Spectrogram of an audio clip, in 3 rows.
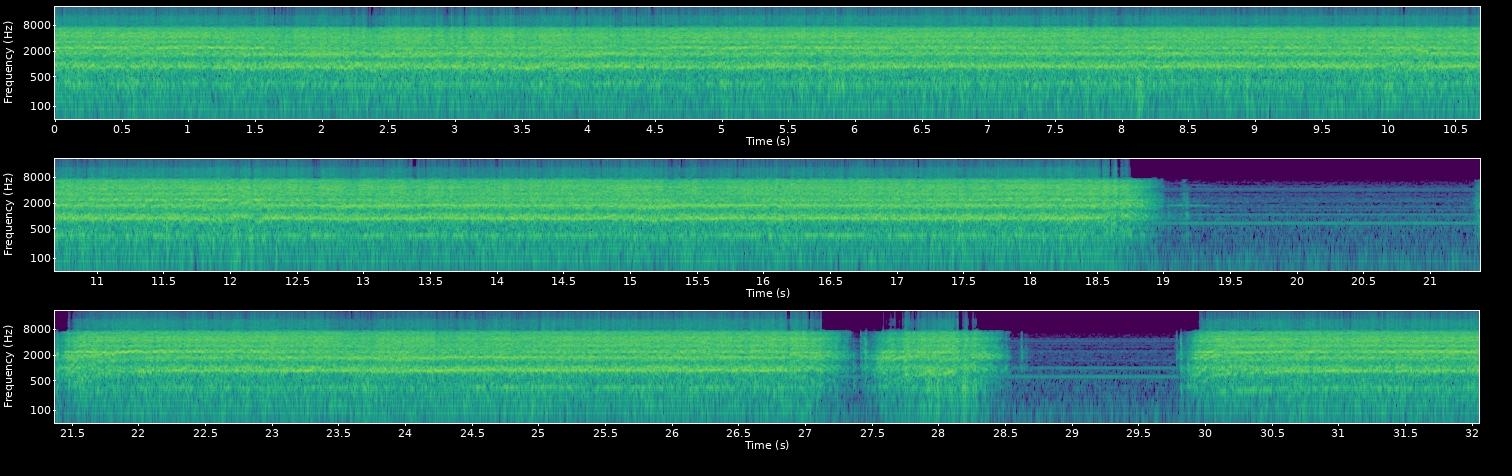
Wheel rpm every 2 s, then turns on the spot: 210, 210, 220, 230, 230, 230, 230, 230, 230, 70, 50, 220, 230, 110, 30, 200.
none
